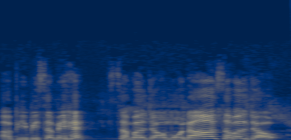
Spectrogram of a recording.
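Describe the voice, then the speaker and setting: A woman's voice: high voice, unhurried, soft background music. A woman voicing a male crow husband who sternly warns his wife. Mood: warning. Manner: stern, warning.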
